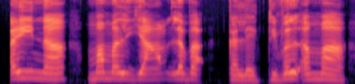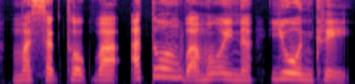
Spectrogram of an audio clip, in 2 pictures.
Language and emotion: Manipuri, happy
